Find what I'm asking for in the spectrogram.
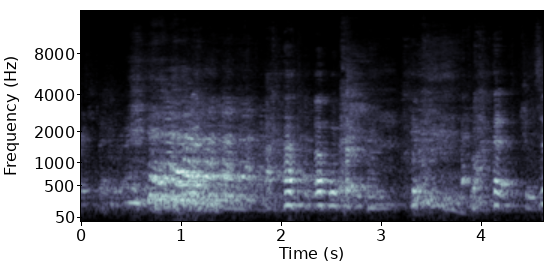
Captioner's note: audience laughing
